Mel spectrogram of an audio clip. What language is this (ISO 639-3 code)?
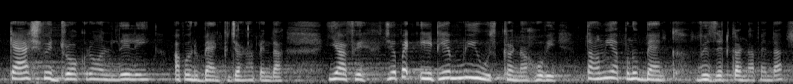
pan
